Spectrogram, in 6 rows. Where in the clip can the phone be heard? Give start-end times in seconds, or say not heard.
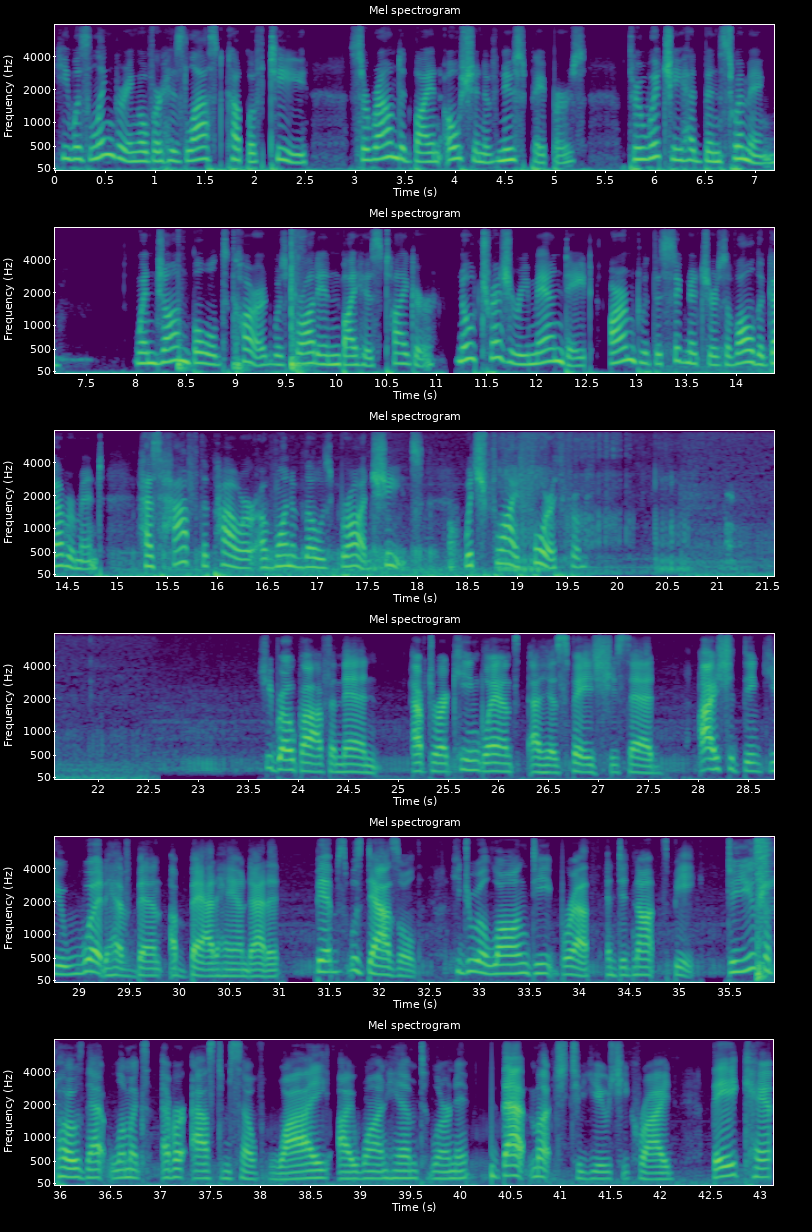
not heard.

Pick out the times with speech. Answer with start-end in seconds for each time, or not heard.
0.1-7.3, 8.1-19.8, 23.7-43.0.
